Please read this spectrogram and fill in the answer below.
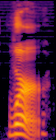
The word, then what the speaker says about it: were: 那这个 were 呢，就是它的音不是长音哦，它是 were， were，它跟 her 是有一样的音的，所以这个是第二个容易被搞混的念法。第三个呢是 where， where，W-H-E-R-E，哪里的那个 where，这个 where 呢，它的音是跟 hair 头发，它们的发音是一样的 where， where。好，所以我们再重新复习一遍哦。如果是 we 加上 r 是变成 we're，如果是 W-E-R-E 那要念作 were，那如果是 W-H-E-R-E 哪里的话就要念作 where。OK，所以这个大家可以多多练习。那我们接下来看下面两个字 attracted to， attracted to，这边的 to 你可以念作 t 的音， we're all so attracted to，然后后面再加 people。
